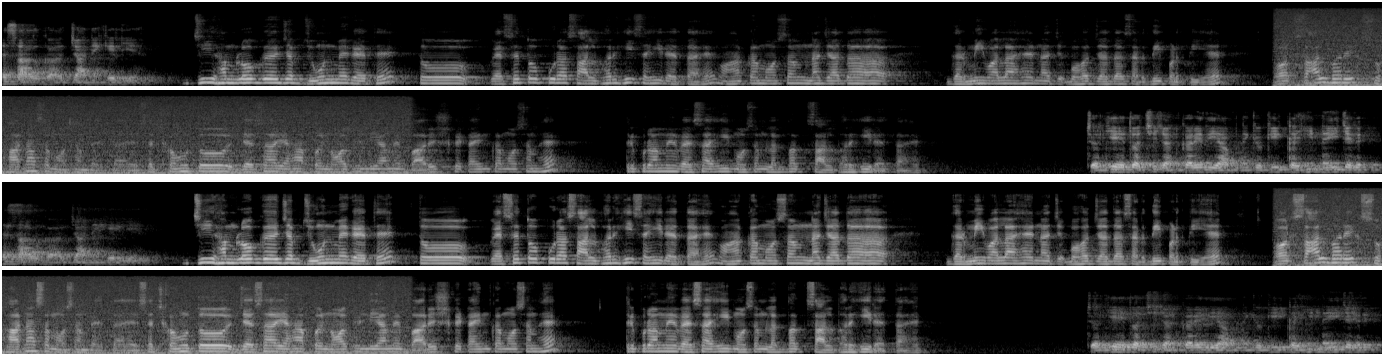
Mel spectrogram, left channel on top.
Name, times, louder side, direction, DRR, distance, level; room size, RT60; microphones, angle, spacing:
voice 1, 0.0-1.4 24.6-27.4, left 2 dB, 75° left, 3.9 m, -27 dB
voice 2, 1.9-9.0 9.4-12.3 12.7-19.4 20.0-23.0, right 4 dB, 60° right, 0.8 m, -26 dB
sound 1, 12.7-17.9, equal, 10° right, 2.6 m, -33 dB
29.0 x 17.0 x 7.9 m
head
